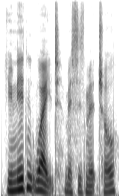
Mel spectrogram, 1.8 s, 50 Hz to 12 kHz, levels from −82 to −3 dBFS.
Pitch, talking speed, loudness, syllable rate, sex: 140 Hz, 170 wpm, -17 LUFS, 3.7 syllables/s, male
